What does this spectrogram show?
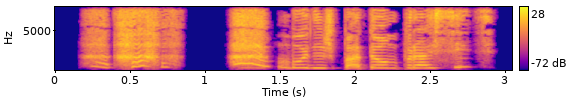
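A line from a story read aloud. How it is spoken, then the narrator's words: Laughing taunt. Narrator (Russian): засмеялась Полина в лицо ветерка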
